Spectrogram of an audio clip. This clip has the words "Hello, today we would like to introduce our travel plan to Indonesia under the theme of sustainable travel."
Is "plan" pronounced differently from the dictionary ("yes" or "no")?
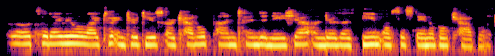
yes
